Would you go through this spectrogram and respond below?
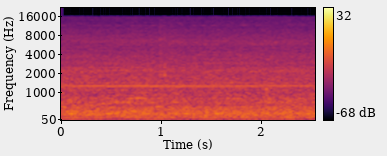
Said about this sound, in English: And here it is. Sort of the printer's printing made it sound like the Pac-Man sound.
